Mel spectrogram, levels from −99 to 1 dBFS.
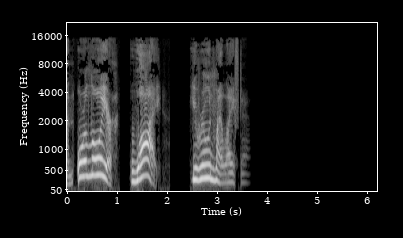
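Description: Speech recording; no technical faults are audible.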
